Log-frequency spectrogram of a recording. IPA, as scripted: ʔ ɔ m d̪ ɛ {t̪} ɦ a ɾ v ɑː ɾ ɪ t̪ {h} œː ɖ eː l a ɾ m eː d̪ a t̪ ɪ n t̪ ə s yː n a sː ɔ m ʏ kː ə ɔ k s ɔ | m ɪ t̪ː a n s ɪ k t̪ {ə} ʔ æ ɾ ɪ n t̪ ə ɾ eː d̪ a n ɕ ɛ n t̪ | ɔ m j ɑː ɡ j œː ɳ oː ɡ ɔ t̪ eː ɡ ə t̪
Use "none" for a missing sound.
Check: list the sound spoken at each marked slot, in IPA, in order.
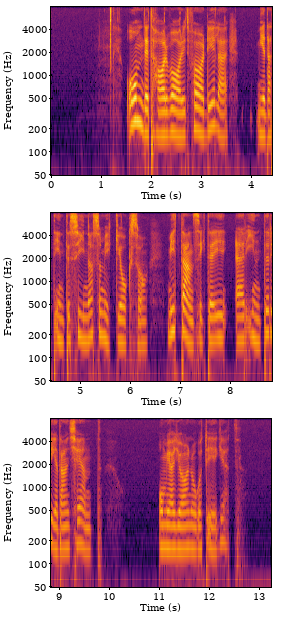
t̪, f, ə

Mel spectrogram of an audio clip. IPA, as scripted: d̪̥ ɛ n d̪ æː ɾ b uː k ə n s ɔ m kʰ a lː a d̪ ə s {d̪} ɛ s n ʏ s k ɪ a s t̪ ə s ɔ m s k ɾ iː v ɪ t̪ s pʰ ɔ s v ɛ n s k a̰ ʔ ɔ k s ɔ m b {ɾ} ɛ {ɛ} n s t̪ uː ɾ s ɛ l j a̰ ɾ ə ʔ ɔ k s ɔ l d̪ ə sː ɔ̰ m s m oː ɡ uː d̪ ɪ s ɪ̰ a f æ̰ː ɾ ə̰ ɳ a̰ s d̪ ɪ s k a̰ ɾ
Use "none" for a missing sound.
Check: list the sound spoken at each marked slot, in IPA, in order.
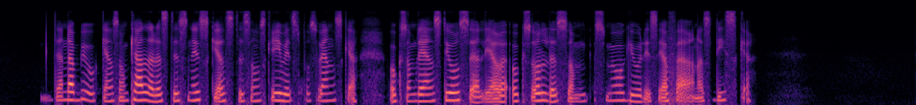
d̪, l, ɛ

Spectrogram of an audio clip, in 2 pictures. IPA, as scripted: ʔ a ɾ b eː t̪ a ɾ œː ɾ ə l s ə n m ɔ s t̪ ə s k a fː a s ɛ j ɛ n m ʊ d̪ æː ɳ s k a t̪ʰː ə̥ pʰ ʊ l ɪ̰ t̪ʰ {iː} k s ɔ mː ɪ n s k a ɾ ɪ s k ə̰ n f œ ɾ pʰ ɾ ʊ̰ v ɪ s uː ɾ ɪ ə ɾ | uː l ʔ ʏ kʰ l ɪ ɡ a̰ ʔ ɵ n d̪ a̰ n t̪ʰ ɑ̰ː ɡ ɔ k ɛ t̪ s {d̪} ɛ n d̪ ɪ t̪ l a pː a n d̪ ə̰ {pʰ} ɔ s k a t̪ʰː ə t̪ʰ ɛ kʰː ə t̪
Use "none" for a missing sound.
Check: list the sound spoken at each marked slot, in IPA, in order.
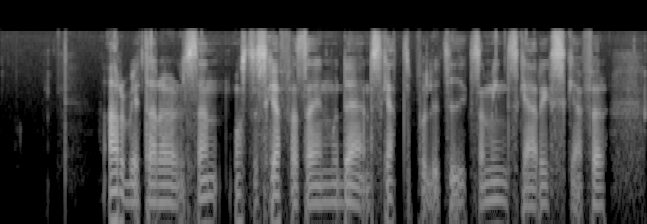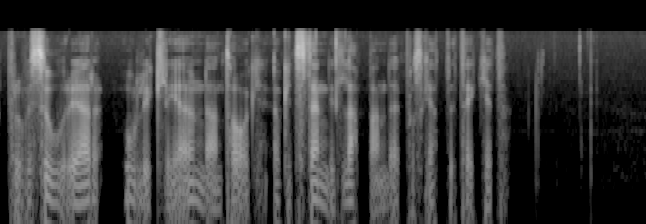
iː, t̪, pʰ

